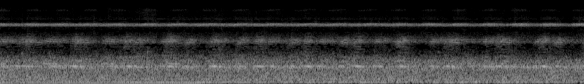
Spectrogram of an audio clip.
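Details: A dense frog chorus at a lake on 16 August 2018, many overlapping steady trills merging into a continuous shimmering drone: frog.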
